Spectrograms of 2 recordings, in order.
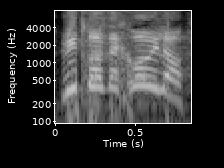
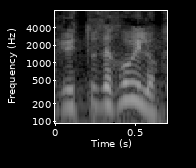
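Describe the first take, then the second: First: Shouted announcement of gritos de júbilo; louder call to whoop. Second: Quiet aside. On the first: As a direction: call it out to the crowd. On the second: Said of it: "Eso también lo inventó [name]". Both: Shown as a demonstration.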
